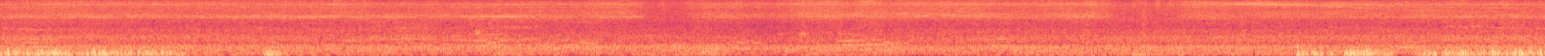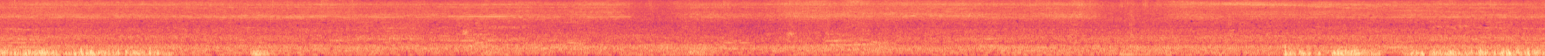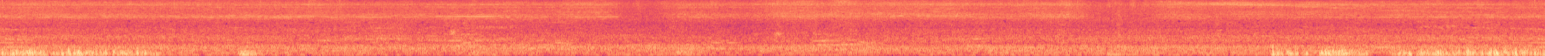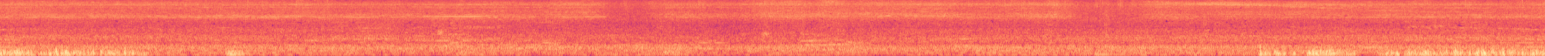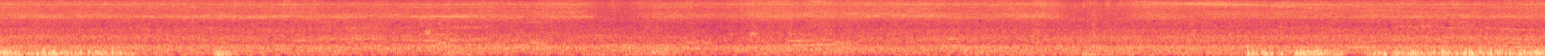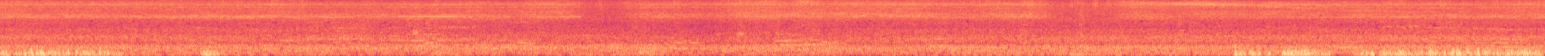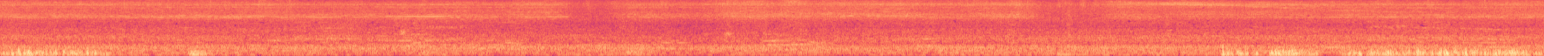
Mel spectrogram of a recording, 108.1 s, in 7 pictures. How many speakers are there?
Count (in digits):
0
